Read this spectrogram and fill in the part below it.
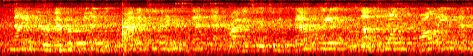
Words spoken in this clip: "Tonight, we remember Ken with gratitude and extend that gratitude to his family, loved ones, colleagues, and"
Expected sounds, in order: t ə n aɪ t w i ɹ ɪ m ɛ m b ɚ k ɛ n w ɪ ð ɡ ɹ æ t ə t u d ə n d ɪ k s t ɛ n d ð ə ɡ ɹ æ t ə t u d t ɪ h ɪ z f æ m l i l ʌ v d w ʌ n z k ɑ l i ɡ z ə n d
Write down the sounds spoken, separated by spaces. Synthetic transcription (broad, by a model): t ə n aɪ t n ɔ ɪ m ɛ m b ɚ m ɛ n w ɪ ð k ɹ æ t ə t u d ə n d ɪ s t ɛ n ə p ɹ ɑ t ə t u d t ɪ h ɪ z f æ m l i l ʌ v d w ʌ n k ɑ l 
